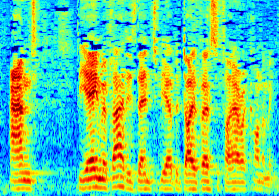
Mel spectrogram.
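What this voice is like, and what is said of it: British accent. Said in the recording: “as you can guess from my accent, I'm a transplant ... go back to the UK”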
